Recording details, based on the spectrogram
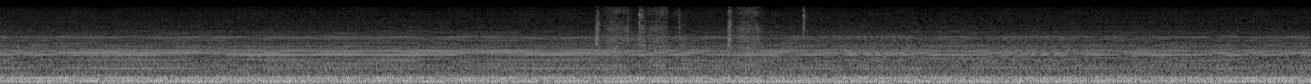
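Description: A PMDG Boeing 737-800 cruises in flight in Microsoft Flight Simulator, giving a steady, loud broadband cockpit drone with a constant engine hum and a few brief clicks midway, no voices.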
